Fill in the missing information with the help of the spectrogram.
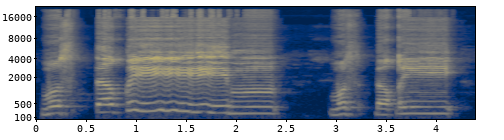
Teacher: قاف حروف مستعلیہ ہے، پر پڑھا جائے گا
